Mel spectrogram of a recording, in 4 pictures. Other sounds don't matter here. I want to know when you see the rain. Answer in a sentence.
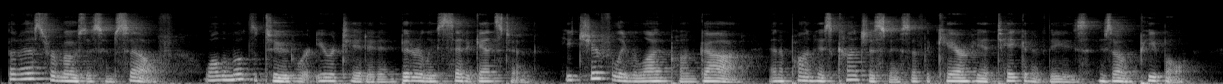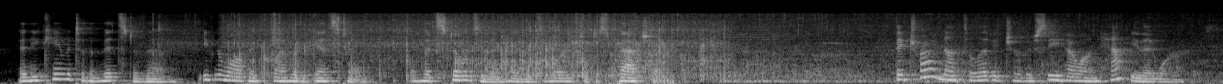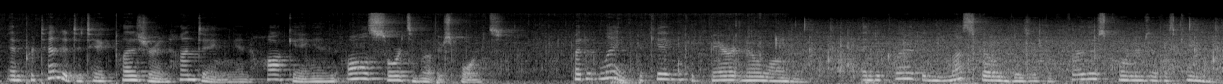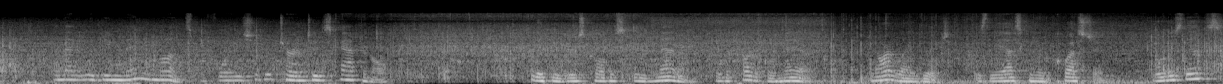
You can hear the rain from 13.6 to 48.8 s.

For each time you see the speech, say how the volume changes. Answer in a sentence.
The speech can be heard from 0.1 to 19.1 s, at a steady volume; from 21.1 to 40.6 s, at a steady volume; and from 42.0 to 48.8 s, at a steady volume.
